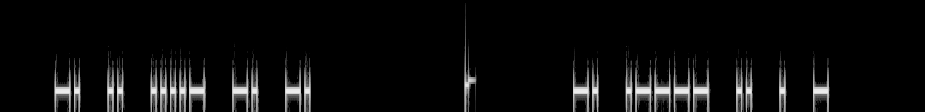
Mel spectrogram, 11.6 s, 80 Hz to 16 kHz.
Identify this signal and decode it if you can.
Morse code, heard as a keyed tone, about 20 wpm, spaced as for 14 wpm, 700 Hz. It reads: NI4NN N1IET
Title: 076 Lesson 13g - Letter L - Call Signs 20wpm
